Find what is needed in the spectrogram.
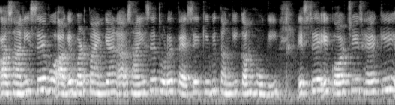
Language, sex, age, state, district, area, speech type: Hindi, female, 18-30, Madhya Pradesh, Jabalpur, urban, spontaneous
